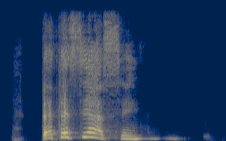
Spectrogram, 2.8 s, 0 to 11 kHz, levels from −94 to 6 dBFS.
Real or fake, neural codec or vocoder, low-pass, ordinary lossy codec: fake; codec, 24 kHz, 0.9 kbps, WavTokenizer, small release; 9.9 kHz; Opus, 32 kbps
